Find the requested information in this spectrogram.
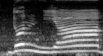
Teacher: دن پہ نون کو صرف ظاہر کرنا ہے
